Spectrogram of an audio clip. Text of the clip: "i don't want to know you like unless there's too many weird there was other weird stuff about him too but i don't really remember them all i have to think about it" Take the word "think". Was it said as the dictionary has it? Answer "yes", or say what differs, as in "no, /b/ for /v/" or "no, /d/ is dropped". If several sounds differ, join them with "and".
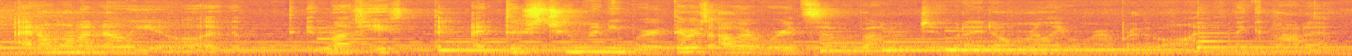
yes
